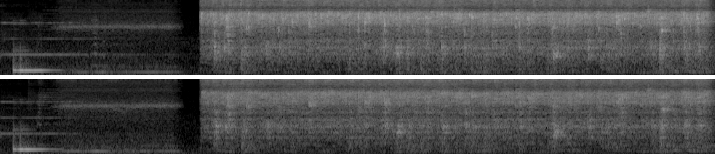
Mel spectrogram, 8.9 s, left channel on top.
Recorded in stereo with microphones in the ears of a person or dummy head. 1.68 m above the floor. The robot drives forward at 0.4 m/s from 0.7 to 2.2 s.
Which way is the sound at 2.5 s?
60° left (ahead or behind).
